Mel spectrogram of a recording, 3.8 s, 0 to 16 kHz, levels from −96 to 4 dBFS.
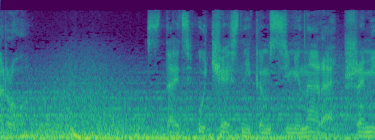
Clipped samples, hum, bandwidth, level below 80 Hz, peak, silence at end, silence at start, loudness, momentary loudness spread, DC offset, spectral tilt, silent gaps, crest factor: under 0.1%; none; 12.5 kHz; -22 dBFS; -8 dBFS; 0 s; 0 s; -20 LUFS; 3 LU; under 0.1%; -5 dB/octave; none; 10 dB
